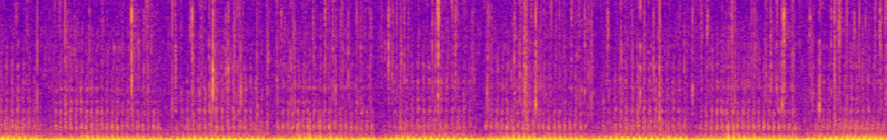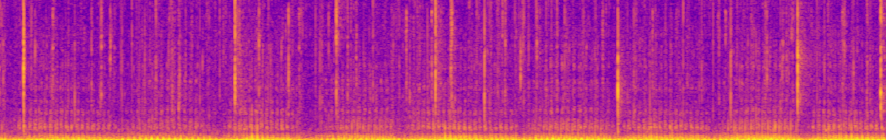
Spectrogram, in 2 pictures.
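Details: Rhythmic rumbling purr of a cat, steady and low, each breath cycle marked by a brief dip, accompanied by scattered crisp snapping from a crackling fireplace.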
